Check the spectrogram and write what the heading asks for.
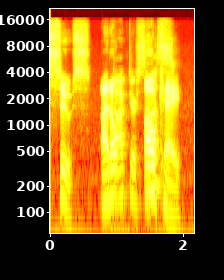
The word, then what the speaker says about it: Seuss: wrong yeah it says seuss intended is not soos that rhymes with zeus but soyuz that rhymes with voice source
